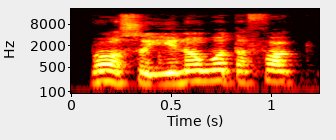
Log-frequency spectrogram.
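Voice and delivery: usual speaking voice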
